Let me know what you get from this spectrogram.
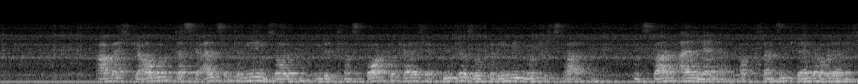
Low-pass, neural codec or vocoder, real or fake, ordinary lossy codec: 7.2 kHz; none; real; none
